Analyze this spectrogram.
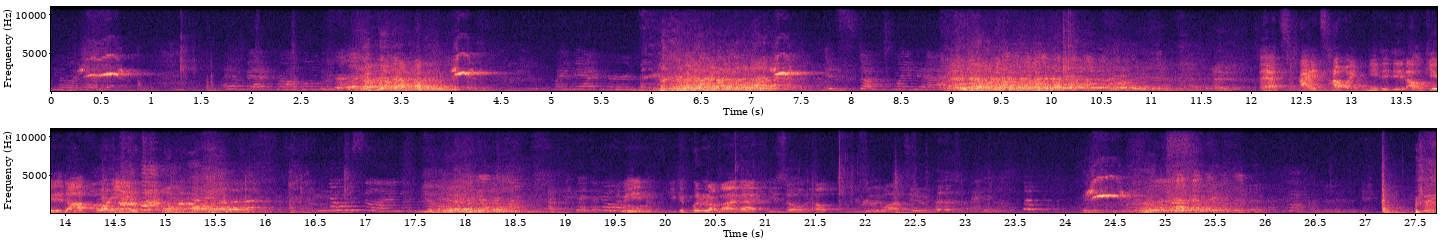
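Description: A young man speaks with animation on a stage in a hall.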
